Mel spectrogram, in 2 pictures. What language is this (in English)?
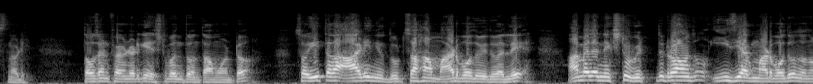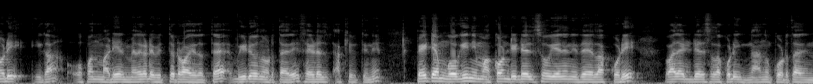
Kannada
